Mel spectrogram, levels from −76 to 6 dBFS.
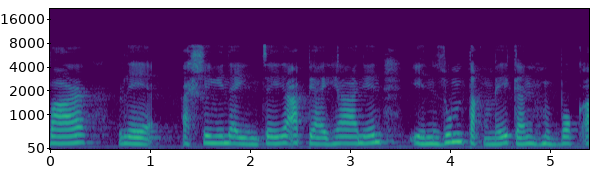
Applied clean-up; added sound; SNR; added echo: none; none; none; none.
